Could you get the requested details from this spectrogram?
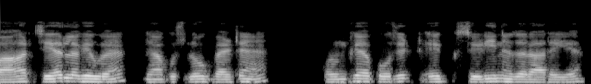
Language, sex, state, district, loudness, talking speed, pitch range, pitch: Hindi, male, Jharkhand, Jamtara, -16 LUFS, 205 wpm, 120-135 Hz, 125 Hz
